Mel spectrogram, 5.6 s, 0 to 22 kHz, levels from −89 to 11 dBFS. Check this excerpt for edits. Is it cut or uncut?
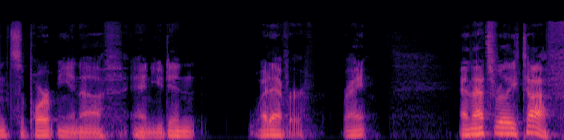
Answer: uncut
